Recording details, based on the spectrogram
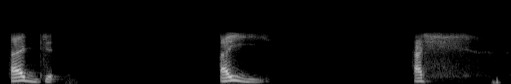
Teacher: These 3 letters come from the center part when it goes up to the top.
